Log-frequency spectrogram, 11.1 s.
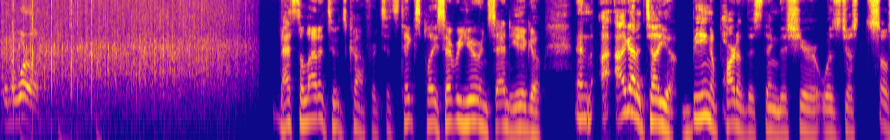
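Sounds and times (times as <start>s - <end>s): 
speech: 0.0s - 0.7s, 3.5s - 11.1s
crowd applauding: 0.0s - 3.2s.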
